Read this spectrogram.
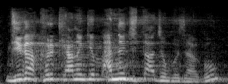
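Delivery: God challenging. Acted. God loudly challenging Jonah to argue the matter out. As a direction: dare him to argue it out. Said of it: "논쟁을 하실 수 있을".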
